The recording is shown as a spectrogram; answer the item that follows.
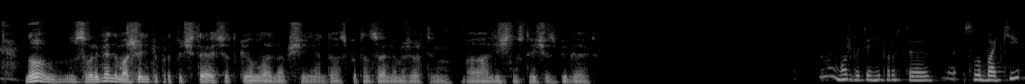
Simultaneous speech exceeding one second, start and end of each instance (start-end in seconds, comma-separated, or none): none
